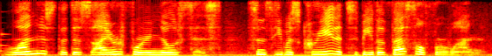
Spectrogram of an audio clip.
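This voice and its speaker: Casting: wise girlish deity for fantasy game, high soft voice, composed and inquisitive, music underneath. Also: lively intonation. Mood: pensive. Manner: measured, analytical, articulate. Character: calm, wise, inquisitive young girl-like deity. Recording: music behind the voice.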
